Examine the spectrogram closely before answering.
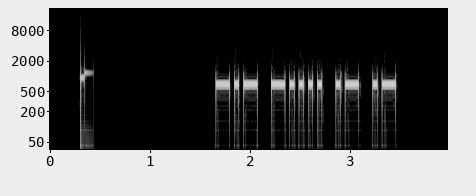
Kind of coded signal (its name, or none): Morse code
